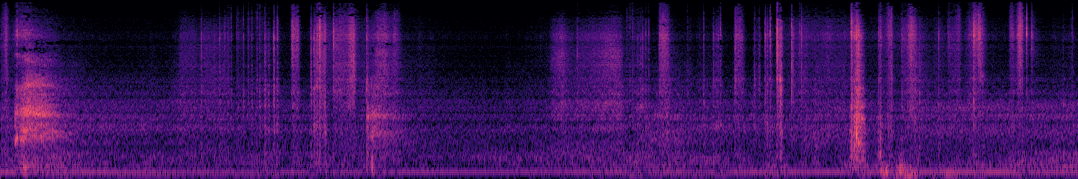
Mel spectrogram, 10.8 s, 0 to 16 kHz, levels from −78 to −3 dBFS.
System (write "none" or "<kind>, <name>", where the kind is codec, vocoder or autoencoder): autoencoder, DAC-VAE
